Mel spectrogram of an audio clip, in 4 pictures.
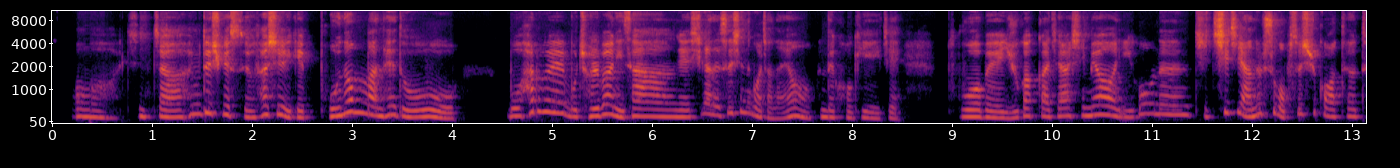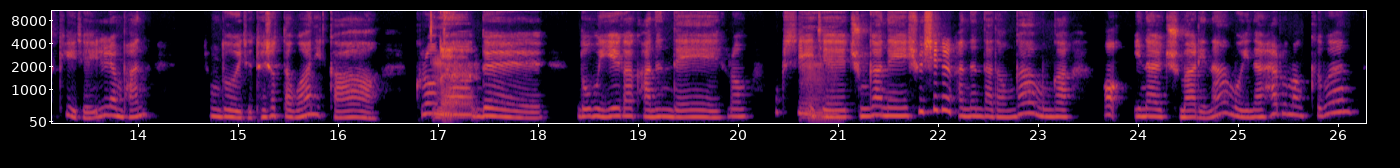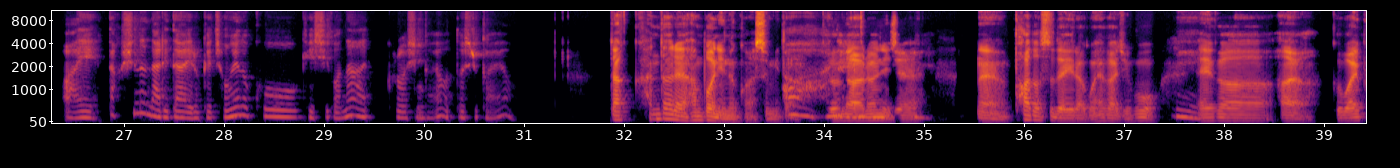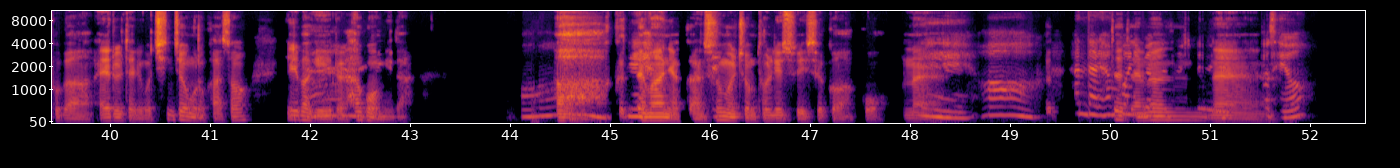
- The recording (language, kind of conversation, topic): Korean, advice, 번아웃을 예방하고 동기를 다시 회복하려면 어떻게 해야 하나요?
- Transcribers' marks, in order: other background noise; tapping; in English: "파더스 데이"; laughing while speaking: "네"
